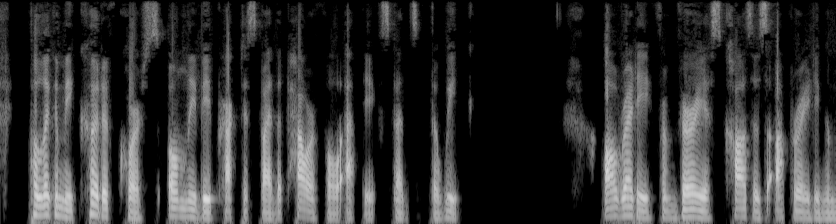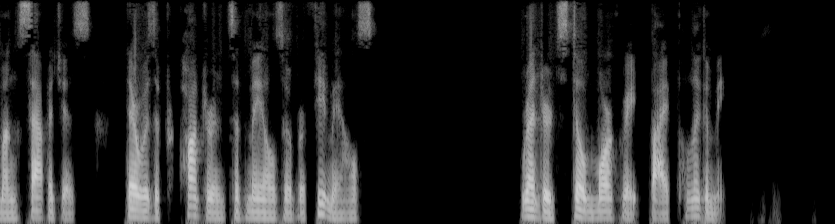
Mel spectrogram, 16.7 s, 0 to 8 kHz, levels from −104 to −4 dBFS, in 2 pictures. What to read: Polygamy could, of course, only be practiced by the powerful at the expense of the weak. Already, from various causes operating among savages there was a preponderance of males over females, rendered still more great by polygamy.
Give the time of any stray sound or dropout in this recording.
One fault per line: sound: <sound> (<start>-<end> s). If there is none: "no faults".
no faults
